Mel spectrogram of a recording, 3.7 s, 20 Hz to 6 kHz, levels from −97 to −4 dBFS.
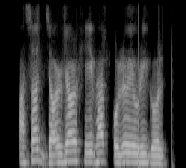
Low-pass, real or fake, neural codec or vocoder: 5.4 kHz; real; none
